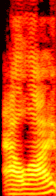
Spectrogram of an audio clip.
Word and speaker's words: a11y: It can be pronounced either ally or accessibility, whichever you prefer, and it's just our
